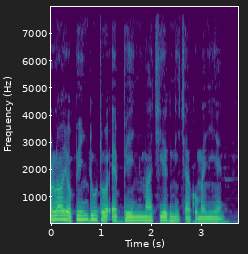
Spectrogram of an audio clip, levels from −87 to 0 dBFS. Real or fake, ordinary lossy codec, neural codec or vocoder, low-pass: real; none; none; none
